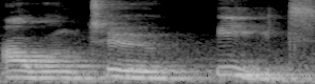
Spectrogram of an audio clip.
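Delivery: "to" said as a full TOO before "eat"; full form. Shown as a demonstration. Teacher showing to before a vowel, full form. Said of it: "তখন ফুল উচ্চারণ করতে হবে".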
